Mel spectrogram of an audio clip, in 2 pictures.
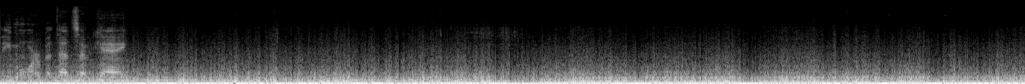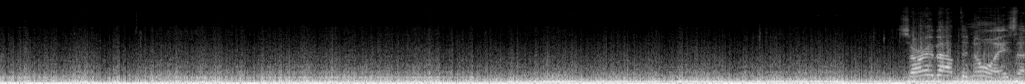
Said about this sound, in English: Sorry about the noise. That's harmonics from the exhaust,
